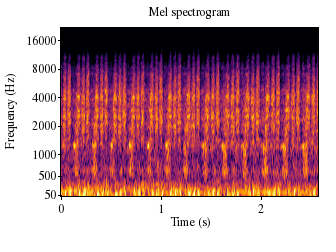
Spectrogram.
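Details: John Deere 1010 track loader diesel cranking on a compression test (about 220 psi dry, 230 wet, injectors likely clogged): steady rapid cranking pulses with even beats and no catch; compression low.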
